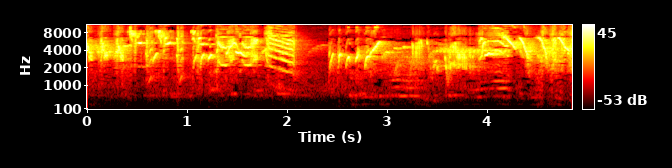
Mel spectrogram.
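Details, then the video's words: Red siskin singing 'gacor' style, a vigorous twittering song of quick high chirps and fast descending trilled sweeps, broken by a short gap near the middle before the chattering warble resumes. "Burung Red Siskin Gacor"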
